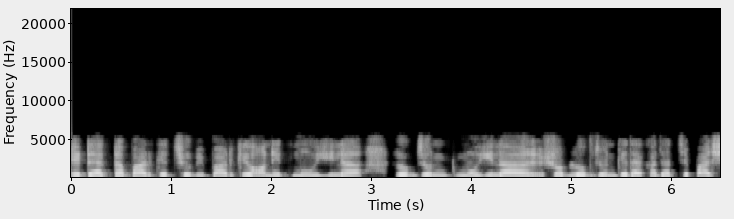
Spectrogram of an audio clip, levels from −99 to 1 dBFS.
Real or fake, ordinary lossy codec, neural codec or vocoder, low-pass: fake; none; codec, 16 kHz, 2 kbps, X-Codec, WavLM features, trained on Multilingual LibriSpeech; 5.4 kHz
